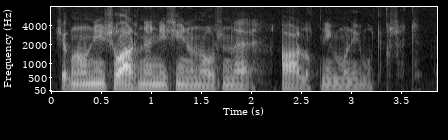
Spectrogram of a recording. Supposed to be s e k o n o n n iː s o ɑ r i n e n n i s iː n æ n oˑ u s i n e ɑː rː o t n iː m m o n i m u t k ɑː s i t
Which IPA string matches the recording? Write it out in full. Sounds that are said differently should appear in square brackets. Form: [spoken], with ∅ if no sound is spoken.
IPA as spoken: s e k [u] n o n n iː s o ɑ r i n e n n i s iː n æ n oˑ u s i n e ɑː [lː] o t n iː m m o n i m u t k [ɑ] s [e] t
